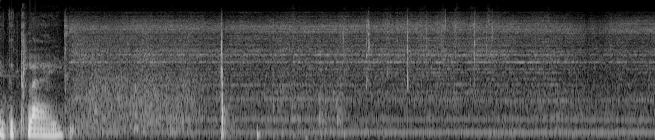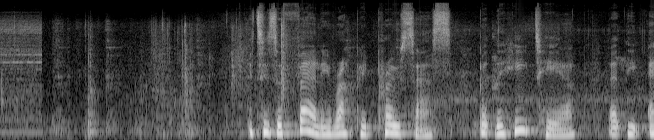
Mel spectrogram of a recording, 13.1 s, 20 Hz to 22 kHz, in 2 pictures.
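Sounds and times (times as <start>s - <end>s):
machine hum with hiss: 0.6s - 7.0s, 9.8s - 13.0s.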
